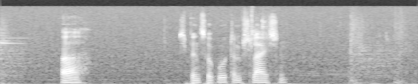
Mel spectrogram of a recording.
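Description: A metal sword slides into its sheath.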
